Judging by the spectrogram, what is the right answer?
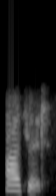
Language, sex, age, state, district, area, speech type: Kannada, female, 18-30, Karnataka, Uttara Kannada, rural, conversation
